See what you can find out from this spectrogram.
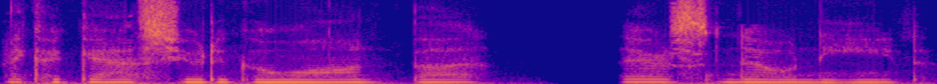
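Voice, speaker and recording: A woman voicing an arrogant, seductive vampiress hypnotist in a whispered ASMR roleplay, with a breathy, smug, teasing delivery. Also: on the high side, flat delivery. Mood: amused, condescending. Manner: slow, smug, teasing, deliberate.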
